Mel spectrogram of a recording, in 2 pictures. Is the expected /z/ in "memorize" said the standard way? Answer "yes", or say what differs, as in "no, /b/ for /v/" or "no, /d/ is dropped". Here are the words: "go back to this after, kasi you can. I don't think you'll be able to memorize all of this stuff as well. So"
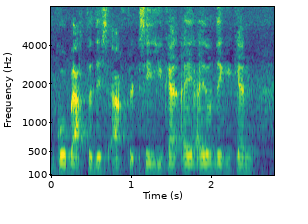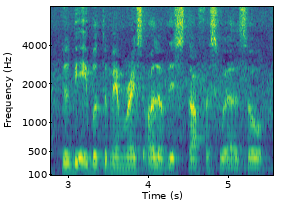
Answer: no, /s/ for /z/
